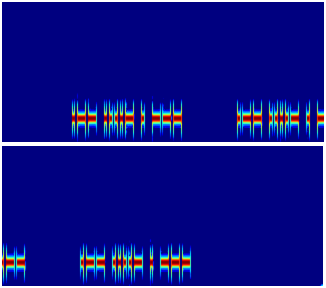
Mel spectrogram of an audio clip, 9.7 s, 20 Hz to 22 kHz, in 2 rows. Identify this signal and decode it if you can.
Morse code, heard as a keyed tone, about 29 wpm, 700 Hz. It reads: W4EO W4EO W4EO
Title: USA Call Signs - 4 Characters - Repeated 3x - 30wpm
